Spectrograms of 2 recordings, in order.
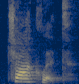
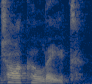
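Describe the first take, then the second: First: The final syllable is reduced and weak. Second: The final syllable is a full 'ate' sound. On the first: The speaker calls it right. "It's chocolate because it's a noun" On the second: The speaker calls it wrong. "A lot of my students say chocolate"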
